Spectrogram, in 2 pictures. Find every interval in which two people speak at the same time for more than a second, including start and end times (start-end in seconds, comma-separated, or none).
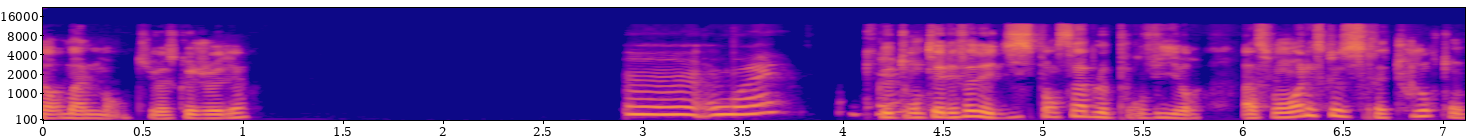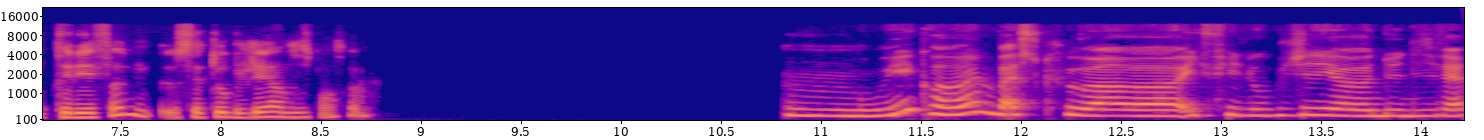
none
